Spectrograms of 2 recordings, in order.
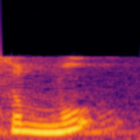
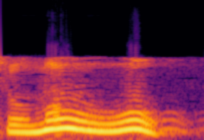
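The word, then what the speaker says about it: سموّ: Yang ketujuh summu asyara haitu amar bikulli nafiin waara min kulliin sumwus syar afwan saya ralat bacanya bukan semu tetapi sumuwu tasdidnya di wau ya sumuwus syara yang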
